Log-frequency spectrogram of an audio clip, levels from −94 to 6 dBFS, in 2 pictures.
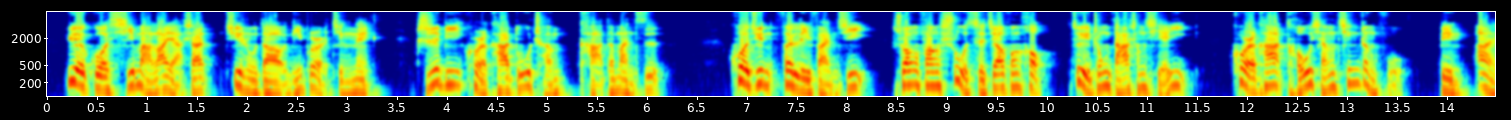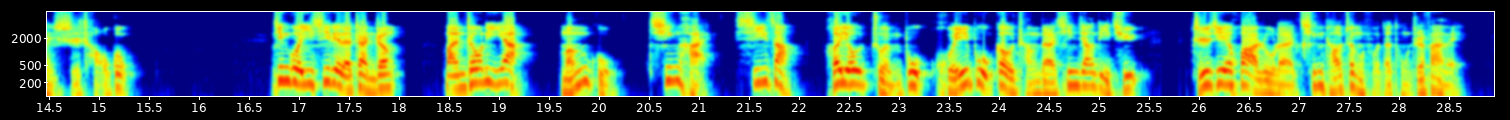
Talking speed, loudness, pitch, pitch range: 215 characters per minute, -14 LUFS, 155 Hz, 115-185 Hz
